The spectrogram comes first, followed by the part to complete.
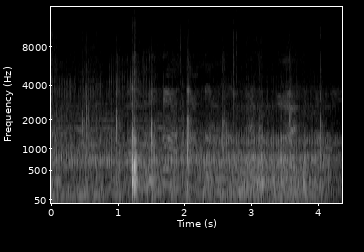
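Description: Skateboard on concrete: wheels rolling with a loud clack a little after a second in and a few lighter knocks later, with faint voices in the background.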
